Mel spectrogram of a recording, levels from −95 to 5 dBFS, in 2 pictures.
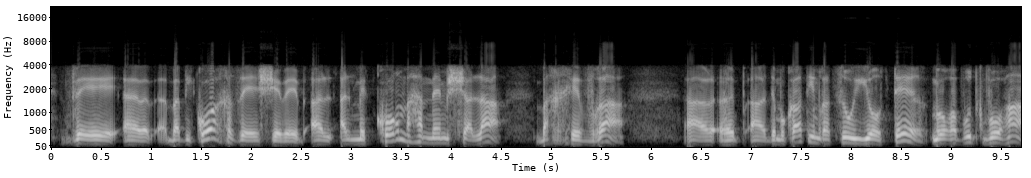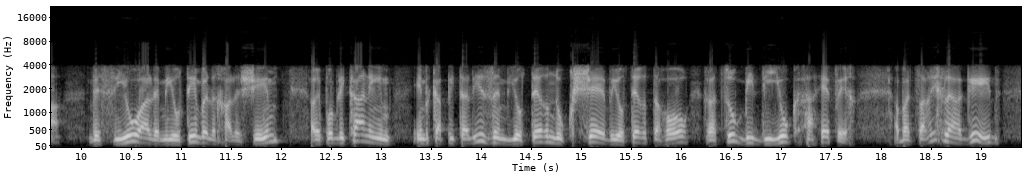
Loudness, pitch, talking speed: -24 LUFS, 150 Hz, 85 wpm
